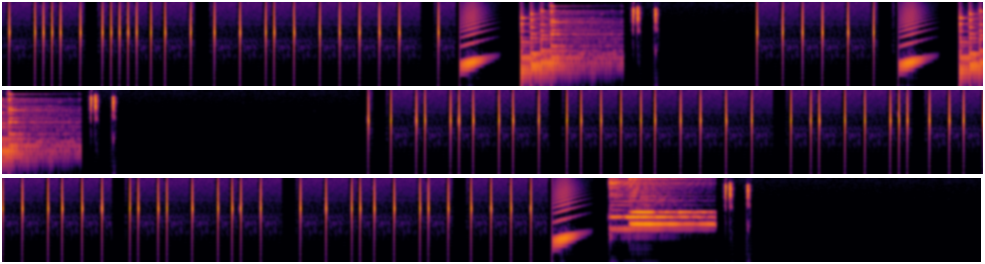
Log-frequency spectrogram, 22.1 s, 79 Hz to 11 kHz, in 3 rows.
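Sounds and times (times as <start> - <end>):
phone keyboard tapping clicks: 0.0 - 3.4, 5.7 - 6.6, 10.1 - 18.8.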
